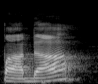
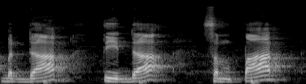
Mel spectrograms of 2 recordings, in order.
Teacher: Nah, ini kan perubahan yang tidak jelas misalnya kan pada fonem A ya, yang berada dalam suku kata terbuka. Nah, kemudian kedengarannya lebih nyaring bila dibandingkan dengan fonem A yang terdapat dalam suku kata tertutup kan. Ya, coba Anda bandingkan antara kata pada, kata rata dengan kata bedak, tidak, sempat, dan lain sebagainya ya.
